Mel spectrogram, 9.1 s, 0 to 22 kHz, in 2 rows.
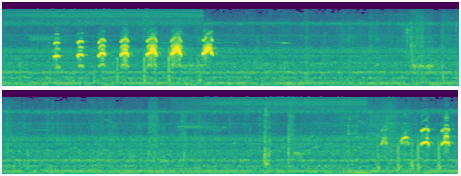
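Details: An osprey at a nest in Charlo, Montana, on the afternoon of 8 August 2018 gives a quick run of about seven sharp, whistled chirps, then goes quiet before another burst, over a low steady hum.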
